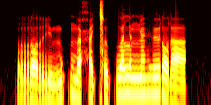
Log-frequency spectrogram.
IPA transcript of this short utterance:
rɔ˨ry˨mœ˦kʷ mɛ˨ħe˨ǀø˨kʷa˦ lə˦ŋɽɛ̃˦ ɦø˦ɾɔ˨ ɾa˨

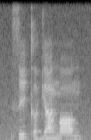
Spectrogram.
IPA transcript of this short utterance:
sekʼʌ ɡʲa ŋɒn

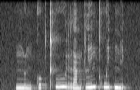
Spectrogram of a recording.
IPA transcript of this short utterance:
ŋɯ˨˩ŋko˦˥k̚ tʰuː˥˩ra˧mkli˥˩nkʰwi˥˩t̚ ŋi˥˩t̚

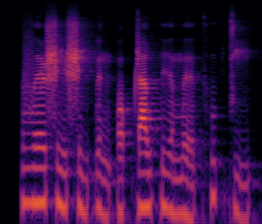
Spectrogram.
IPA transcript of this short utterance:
vəː˧ʂi˨˩˦ʂi˨˩˨ɓə˨˩˨ŋ ʔɔ˨˩p̚ʈa˧wt̪ɨ˨˩ə̯məː˨˩˨ t̪ʰu˦˥k̚ci˨˩˨

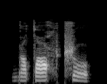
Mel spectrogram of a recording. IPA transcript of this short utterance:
ɡɤtˤuħʈ͡ʂo

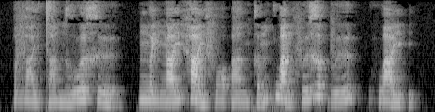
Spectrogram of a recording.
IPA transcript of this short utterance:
va̤˨˩jt̪a̤˨˩nɣu˧ə̯xɨ˧˩˨ | ŋə̰˧˨jŋa˨˦jha˧˩j fɔ̤˨˩ʔa̤˨˩nkə̰˧˥mkwa̰˧˨n fɨ˨˦ɣə˨˩p̚vɨ˨˦ | hwa̰˧˨jʔ

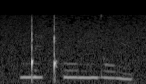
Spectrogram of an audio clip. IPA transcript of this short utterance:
ŋ͡ǃiǃʰuŋnduŋ

